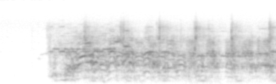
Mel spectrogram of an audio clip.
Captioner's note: men Laughing, Clapping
